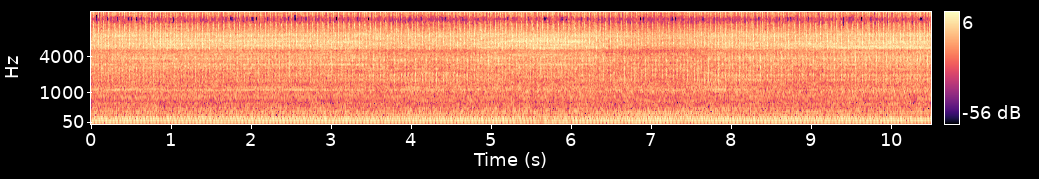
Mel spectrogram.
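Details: BMW M30B34 engine at idle: light, fairly even tick about four per second over the engine hum; owner suspects lifter tick.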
